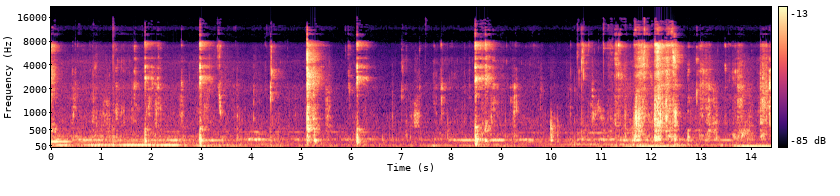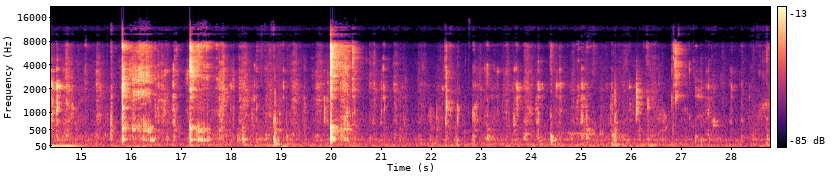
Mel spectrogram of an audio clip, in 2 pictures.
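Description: A person chewing and biting mouthfuls of fried fish, rice and salad close to the microphone, with scattered short clicks and brief noisy bursts. A knife and fork cut and scrape on the plate now and then.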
